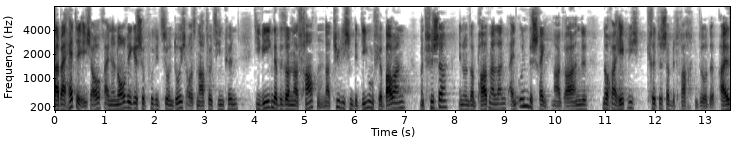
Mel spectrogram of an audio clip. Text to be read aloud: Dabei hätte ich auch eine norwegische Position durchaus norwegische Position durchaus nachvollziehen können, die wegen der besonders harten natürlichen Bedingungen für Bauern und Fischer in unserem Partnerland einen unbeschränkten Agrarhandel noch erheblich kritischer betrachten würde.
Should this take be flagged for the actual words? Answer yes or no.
yes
